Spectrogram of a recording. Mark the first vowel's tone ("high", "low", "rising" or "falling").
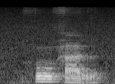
high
